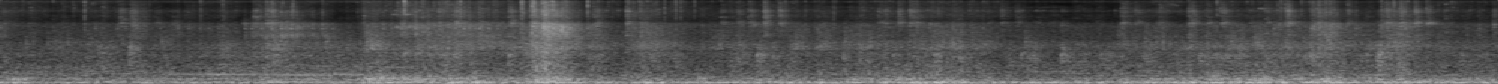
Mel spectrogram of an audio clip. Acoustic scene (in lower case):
bus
